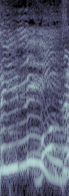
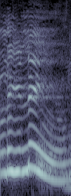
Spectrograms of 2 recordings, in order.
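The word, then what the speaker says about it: Li-Ning's: I like the fact that you said it right. – It's called Lee Ning's. – Most people say Lee Ning Ning Ning or something.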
